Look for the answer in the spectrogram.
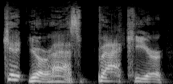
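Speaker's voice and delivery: slow, loud, furious; yelling. Acted. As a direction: roar it after him. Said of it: "Linder yells".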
